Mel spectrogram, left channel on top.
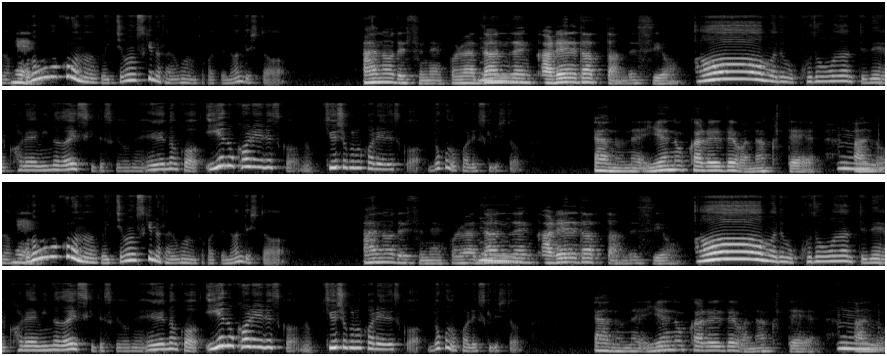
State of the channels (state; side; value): normal; both; correlation 0.82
